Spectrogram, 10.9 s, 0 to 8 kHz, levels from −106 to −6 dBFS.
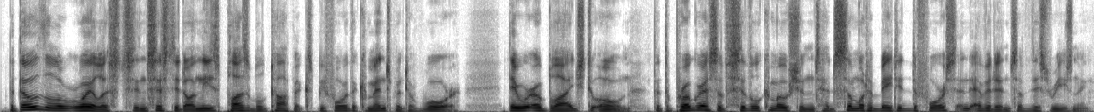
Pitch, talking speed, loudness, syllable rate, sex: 115 Hz, 190 wpm, -18 LUFS, 6.4 syllables/s, male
